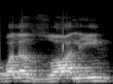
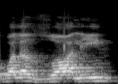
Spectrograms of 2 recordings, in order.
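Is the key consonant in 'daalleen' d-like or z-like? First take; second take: z-like; z-like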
